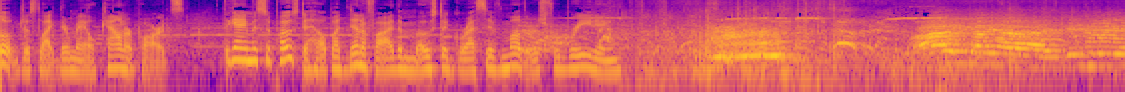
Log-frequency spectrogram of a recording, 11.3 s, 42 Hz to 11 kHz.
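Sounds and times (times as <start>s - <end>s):
speech: 0.0s - 8.2s, 9.2s - 11.2s
laughter: 5.7s - 11.2s
angry Camargue cow mooing in an open arena: 7.1s - 8.0s.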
